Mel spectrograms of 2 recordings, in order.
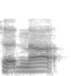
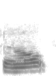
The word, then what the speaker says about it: Shenault: You know, he just got DJ Chalk and what's that, Shutnot? How you pronounce his name? Laviska Shenault.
